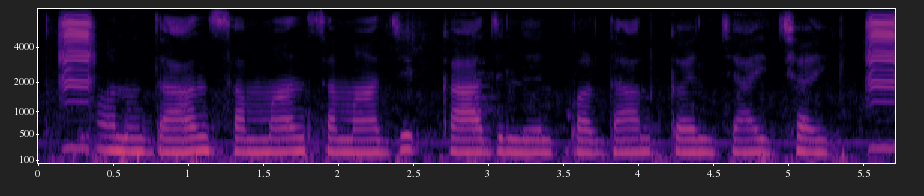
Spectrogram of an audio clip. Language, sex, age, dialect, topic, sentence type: Magahi, female, 25-30, Western, banking, statement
